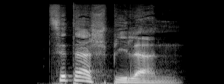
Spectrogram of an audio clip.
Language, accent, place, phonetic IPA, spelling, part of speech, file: German, Germany, Berlin, [ˈt͡sɪtɐˌʃpiːlɐn], Zitherspielern, noun, De-Zitherspielern.ogg
- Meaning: dative plural of Zitherspieler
